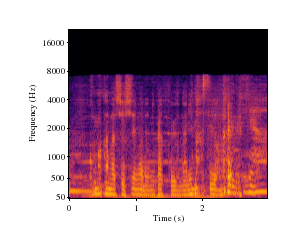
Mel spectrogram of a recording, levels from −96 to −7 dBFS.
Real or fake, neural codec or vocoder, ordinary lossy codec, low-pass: fake; codec, 44.1 kHz, 2.6 kbps, SNAC; none; 7.2 kHz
